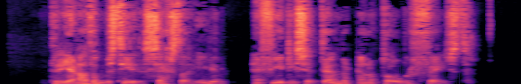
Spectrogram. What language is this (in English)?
Western Frisian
